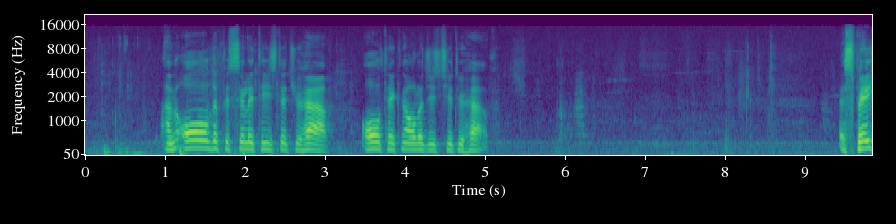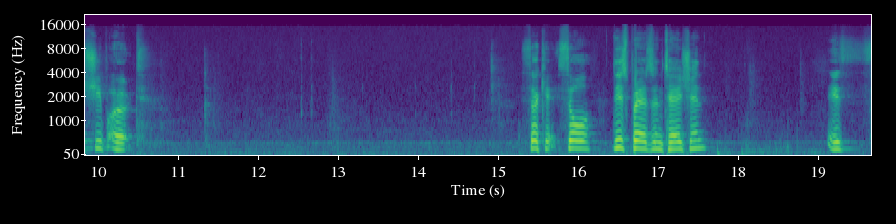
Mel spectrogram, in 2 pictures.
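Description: An elderly man speaks calmly in bursts, with pauses, close to a microphone.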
